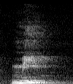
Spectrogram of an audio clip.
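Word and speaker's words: ميم: नाम है मीम और इसकी इसका उच्चारण हिंदी के मा जैसा है मीम अब आय इससे शब्द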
